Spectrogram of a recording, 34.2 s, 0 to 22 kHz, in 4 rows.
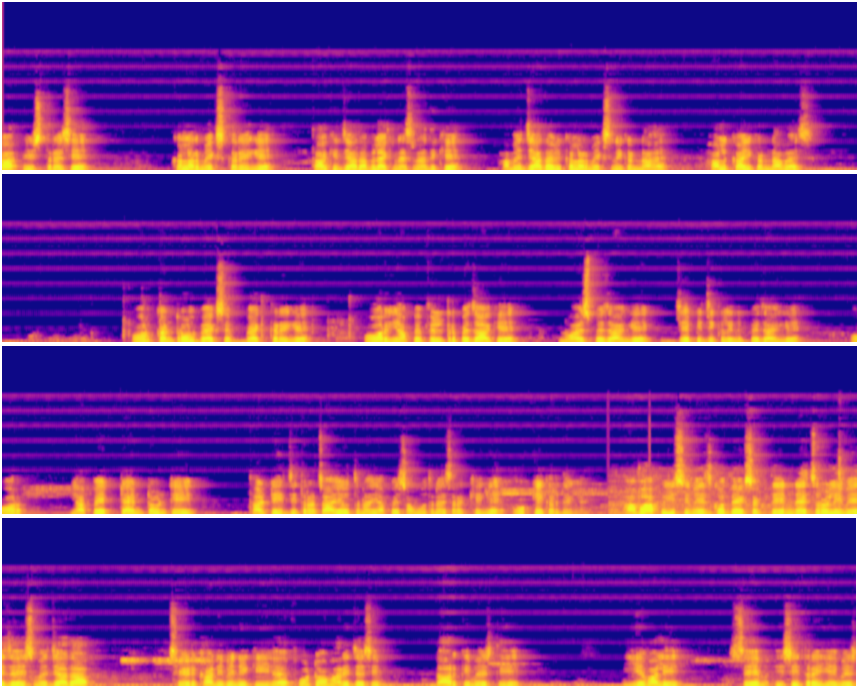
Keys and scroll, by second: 9.5 ctrl+-, 10.9 ctrl+=, 11.5 ctrl+-, 23.1 ctrl+-, 23.2 ctrl+=, 23.7 space.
